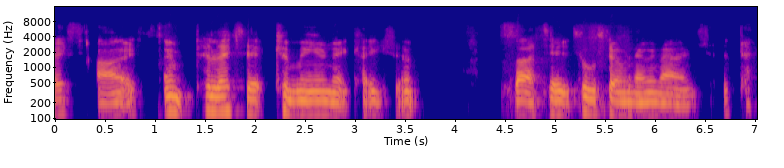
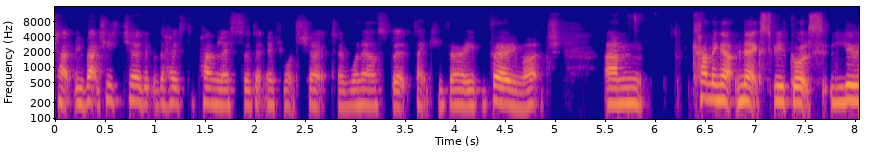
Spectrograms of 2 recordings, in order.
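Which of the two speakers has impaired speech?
The first: cerebral palsy with dysarthria; cerebral palsy since birth, lack of oxygen, all four limbs; brain surgery with implanted electrodes, unsuccessful; dysarthria affecting voice.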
